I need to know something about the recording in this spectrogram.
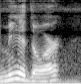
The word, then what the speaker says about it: Meador: We're going to pronounce it Meador. It could be meter, but it's Meador.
